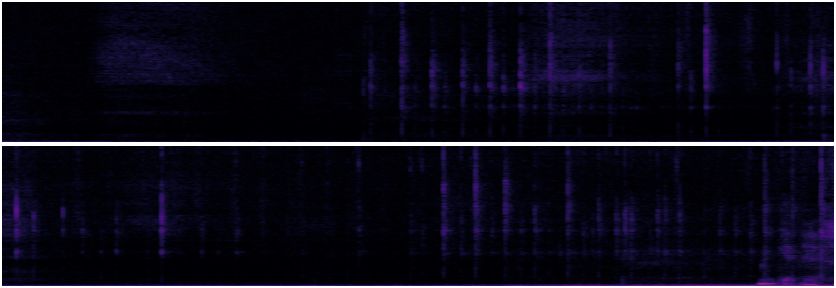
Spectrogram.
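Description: Faint, irregular clicks and light taps of a paintbrush dabbing paint onto a concrete statue, over a steady low hum.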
